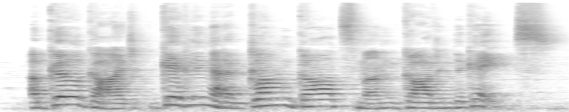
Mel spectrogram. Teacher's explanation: make the gh sound plosive with lots of air but not as much as the k sound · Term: G sound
